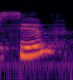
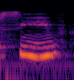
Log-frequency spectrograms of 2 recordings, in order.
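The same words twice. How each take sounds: First: The vowel is a short 'ih' sound. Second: The vowel is a long 'ee' sound. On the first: "S I H for" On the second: "S E E for sieve"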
